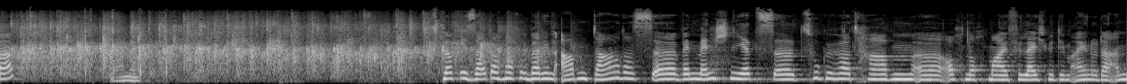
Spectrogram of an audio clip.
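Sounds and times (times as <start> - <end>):
audience applause: 0.0 - 5.7
speech: 1.1 - 1.6, 4.4 - 11.2.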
